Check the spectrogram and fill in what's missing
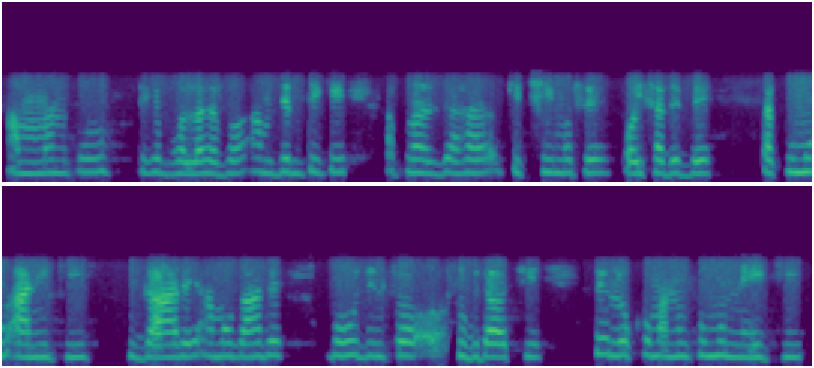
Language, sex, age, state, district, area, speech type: Odia, female, 45-60, Odisha, Sundergarh, rural, conversation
